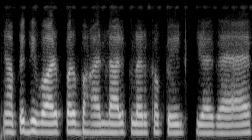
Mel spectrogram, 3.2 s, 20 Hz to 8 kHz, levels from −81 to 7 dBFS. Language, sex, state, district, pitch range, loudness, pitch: Hindi, female, Haryana, Charkhi Dadri, 180-195 Hz, -17 LUFS, 185 Hz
